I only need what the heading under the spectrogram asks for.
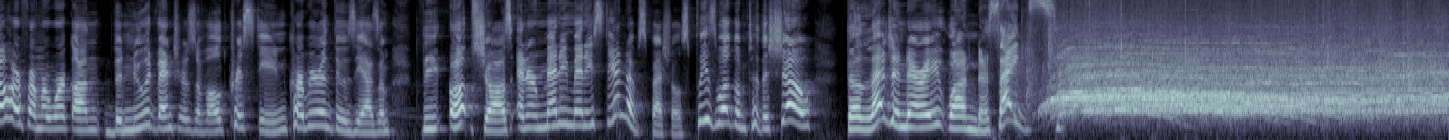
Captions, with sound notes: from her work on "The New Adventures of Old Christine," "Curb Your Enthusiasm" "The Upshaws," and her many, many stand-up specials. Please welcome to the show, the legendary Wanda Sykes. [cheers and applause]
